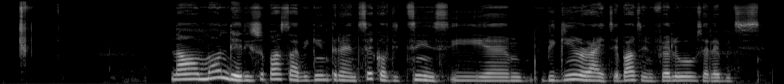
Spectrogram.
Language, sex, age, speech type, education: Nigerian Pidgin, female, 30-45, spontaneous, tertiary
